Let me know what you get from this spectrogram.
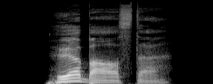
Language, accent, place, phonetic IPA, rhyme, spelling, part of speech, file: German, Germany, Berlin, [ˈhøːɐ̯baːɐ̯stɐ], -øːɐ̯baːɐ̯stɐ, hörbarster, adjective, De-hörbarster.ogg
- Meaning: inflection of hörbar: 1. strong/mixed nominative masculine singular superlative degree 2. strong genitive/dative feminine singular superlative degree 3. strong genitive plural superlative degree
